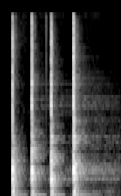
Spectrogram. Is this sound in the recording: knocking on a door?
yes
